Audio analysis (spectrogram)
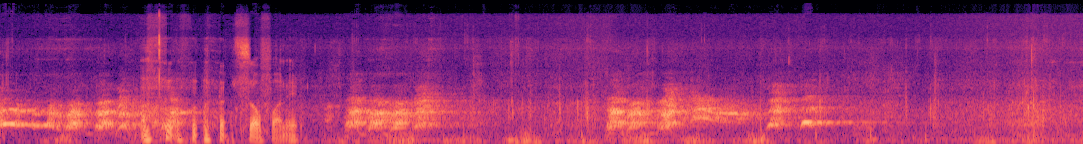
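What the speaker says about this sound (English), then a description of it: "Oh, dogs in this backyard too." Dogs bark in bursts in a backyard as someone walks through, with someone talking close by and footsteps throughout.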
